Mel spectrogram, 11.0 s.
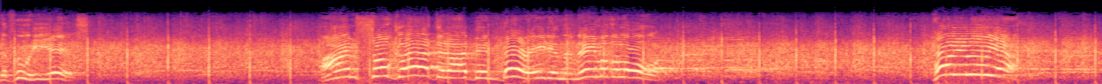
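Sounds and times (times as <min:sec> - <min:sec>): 
speech: 0:00.0 - 0:00.9, 0:03.2 - 0:06.8
audience hand clapping applause: 0:00.0 - 0:11.0.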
